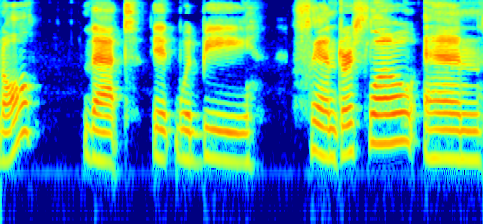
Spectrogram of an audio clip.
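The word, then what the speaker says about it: Llandrillo: looks like it's pronounced land drillo and Lander fell just so you know but apparently double L's in Welsh have almost an S sound to them so hopefully I'm doing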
